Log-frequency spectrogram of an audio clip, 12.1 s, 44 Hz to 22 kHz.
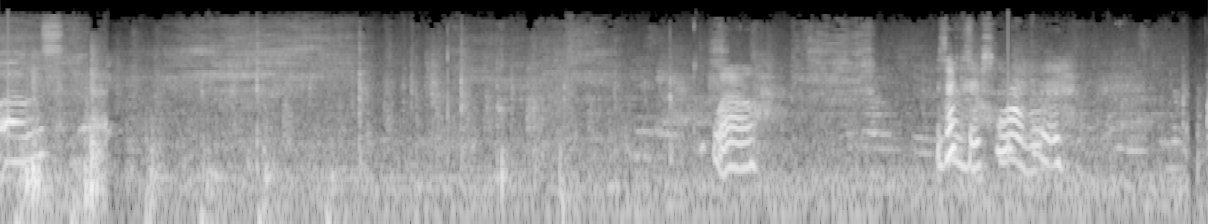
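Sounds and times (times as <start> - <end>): marker scratching on poster board: 0.0 - 10.6.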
